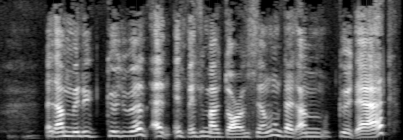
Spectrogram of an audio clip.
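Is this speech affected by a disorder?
Yes: Down syndrome; from birth, confirmed 3 days after birth, heart hole closed spontaneously at age 2; age 20; speaks a lot slower, learns and moves slower.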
